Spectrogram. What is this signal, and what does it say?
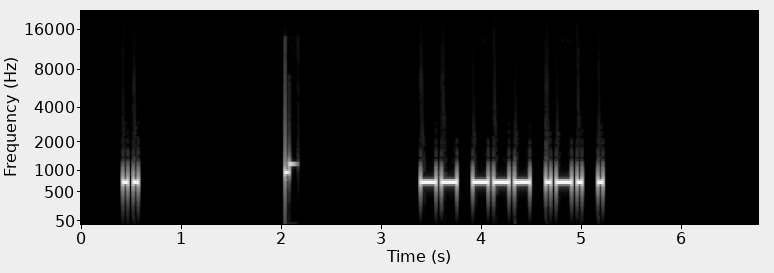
Morse code, heard as a keyed tone, about 20 wpm, 700 Hz. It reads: I MORE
